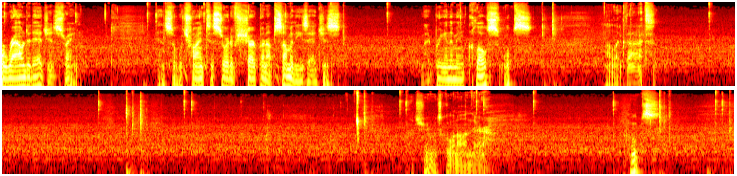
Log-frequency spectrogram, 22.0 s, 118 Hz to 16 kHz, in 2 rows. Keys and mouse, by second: 2.2-4.8 drag, 6.5 click, 7.4 click, 10.6-12.8 drag, 12.8 a, 13.1 Tab, 16.0-18.1 middle drag, 17.1 Tab, 18.1-19.8 drag, 19.9 click, 20.9 ctrl+z, 21.7-21.9 drag.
